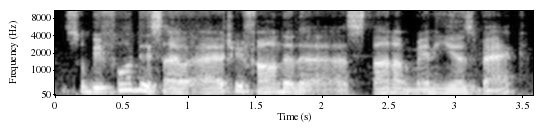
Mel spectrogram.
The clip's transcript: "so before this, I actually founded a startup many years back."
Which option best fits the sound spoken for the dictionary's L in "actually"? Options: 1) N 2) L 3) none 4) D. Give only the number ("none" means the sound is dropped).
2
